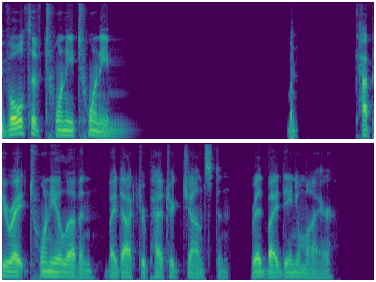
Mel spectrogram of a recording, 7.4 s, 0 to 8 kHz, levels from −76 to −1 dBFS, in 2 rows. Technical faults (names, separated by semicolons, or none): long network dropout; jitter buffer speed-up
